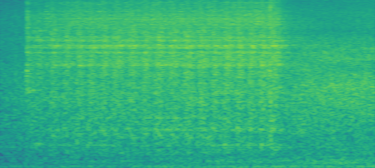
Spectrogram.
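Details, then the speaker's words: Car cranks strongly and evenly, about three to four beats a second, dash lights all on, but never starts: out of fuel; refuelling fixes it. "มีเสียงนั่นดีนะครับแต่สตาร์ทไม่ติดแล้วก็หน้าปัดมีไฟขึ้นครบหมดของมาดูที่หน้าปั่นนะครับ"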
